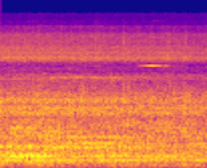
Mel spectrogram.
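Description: Steady low background noise of a large hall, with no distinct event.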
